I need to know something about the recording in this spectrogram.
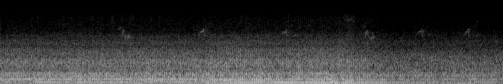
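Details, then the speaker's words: GE box fan, W22 model with plastic blades, after varnishing a loose shaded-pole coil, after several hours running: soft even hum and air rush with no buzz; fixed, running quietly. "All right, I've been running this van now for the past several hours and so far it has never made that annoying buzzing sound. So I do believe this is now fixed"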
